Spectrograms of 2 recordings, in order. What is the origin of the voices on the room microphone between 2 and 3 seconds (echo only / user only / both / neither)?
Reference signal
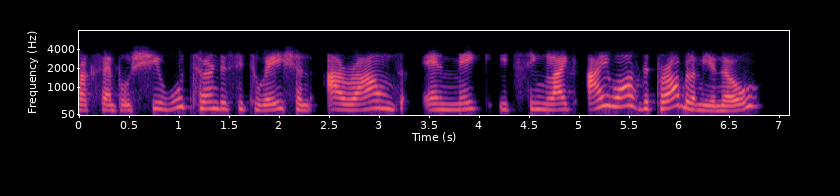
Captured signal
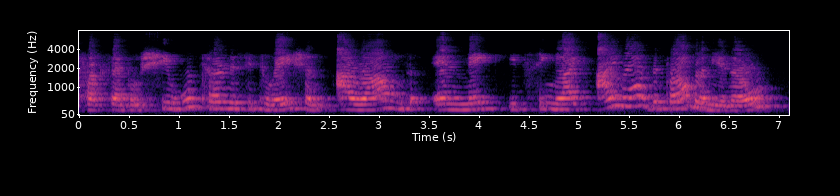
echo only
